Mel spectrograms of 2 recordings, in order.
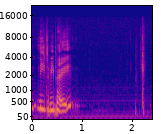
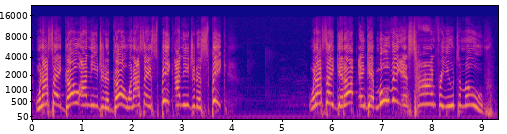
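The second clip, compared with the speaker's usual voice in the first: rising, louder commands from God, building urgency; God commanding; 4 semitones higher, 3 dB louder than usual. Acted. God telling his people to be ready, commanding. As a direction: order them to get up and move. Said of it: "God is like".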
